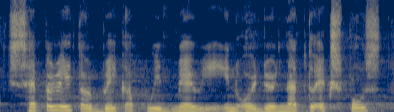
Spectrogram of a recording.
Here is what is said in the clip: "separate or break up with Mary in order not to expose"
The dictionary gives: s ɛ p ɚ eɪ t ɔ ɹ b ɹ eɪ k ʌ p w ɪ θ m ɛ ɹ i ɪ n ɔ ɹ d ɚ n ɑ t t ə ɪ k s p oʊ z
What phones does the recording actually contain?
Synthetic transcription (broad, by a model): s ɛ p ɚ eɪ t ɔ ɹ b ɹ eɪ k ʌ p w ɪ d m ɛ ɹ i ɪ n ɔ ɹ d ɚ n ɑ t t ə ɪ k s p oʊ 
